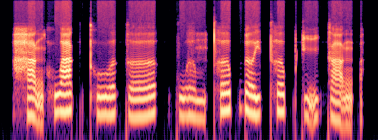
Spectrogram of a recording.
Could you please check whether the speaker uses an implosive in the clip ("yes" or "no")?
yes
